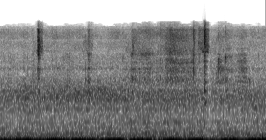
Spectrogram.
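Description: Steady low engine drone, with a scattering of sharp clicks and smacks as cooked shellfish is pulled apart and eaten close to the microphone.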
